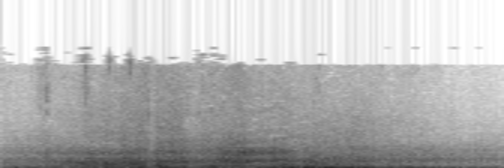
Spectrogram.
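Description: Car engine running and revving as the vehicle is moved along a street curb, a steady, fairly loud motor hum with a slight surge, heard alone without talk.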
